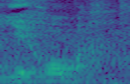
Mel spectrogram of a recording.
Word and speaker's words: Jehovah: Jehovah Jireh. Sa Hebrew ay Yehovah. Kaya nga pagpapakinggan mong Yehovah, parang Jehovah, di ba?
